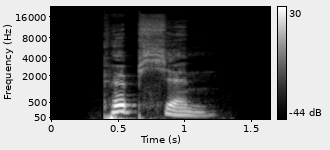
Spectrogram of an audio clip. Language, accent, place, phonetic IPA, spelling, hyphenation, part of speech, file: German, Germany, Berlin, [ˈpʏpçən], Püppchen, Püpp‧chen, noun, De-Püppchen.ogg
- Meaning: 1. diminutive of Puppe 2. doll; an attractive, slightly-built woman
